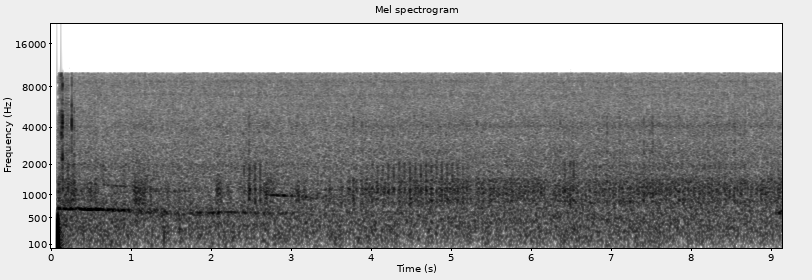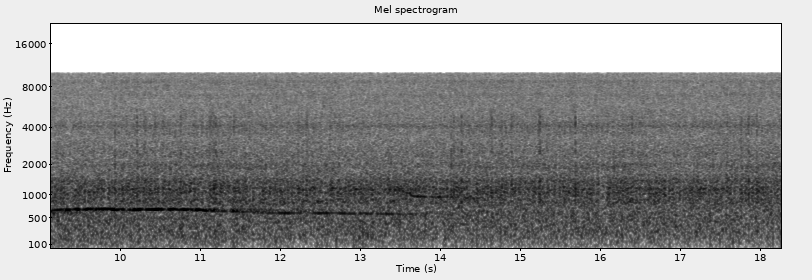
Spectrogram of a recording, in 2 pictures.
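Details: Coyotes howling at twilight: a long, drawn-out tone near the start, then after a pause another sustained howl sliding gently downward, distant and thin over steady hiss.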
